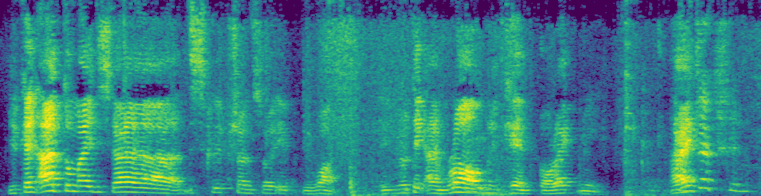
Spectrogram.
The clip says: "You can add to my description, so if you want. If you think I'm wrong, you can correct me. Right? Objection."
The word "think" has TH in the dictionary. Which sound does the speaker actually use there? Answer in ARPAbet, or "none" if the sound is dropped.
T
